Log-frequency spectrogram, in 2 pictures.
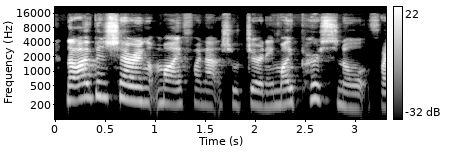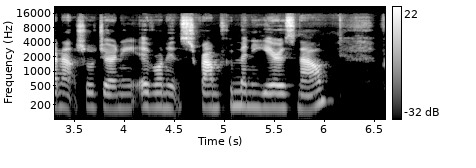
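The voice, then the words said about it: English accent from Bristol, UK. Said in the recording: “from Bristol in the UK, if you could not already tell by my atrocious accent.”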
